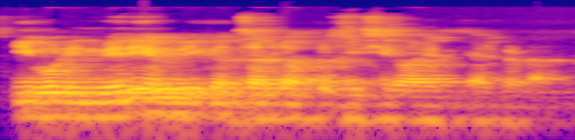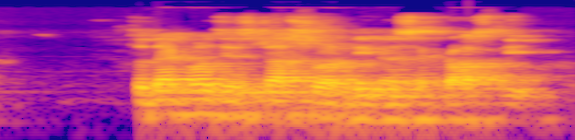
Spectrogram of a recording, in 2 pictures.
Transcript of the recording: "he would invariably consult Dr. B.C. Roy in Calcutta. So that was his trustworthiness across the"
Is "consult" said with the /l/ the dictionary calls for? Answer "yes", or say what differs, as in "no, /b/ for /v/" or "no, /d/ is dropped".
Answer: no, /l/ is dropped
